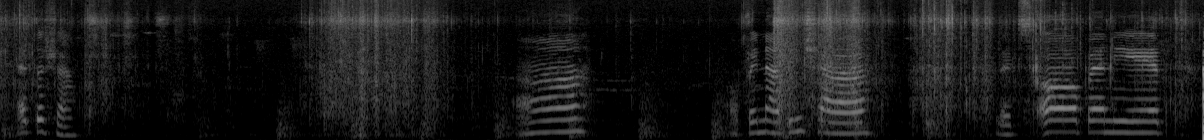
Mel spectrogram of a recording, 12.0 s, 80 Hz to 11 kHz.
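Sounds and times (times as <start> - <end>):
plastic bag crinkling: 0.0 - 1.7, 2.3 - 5.2, 7.4 - 12.0.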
